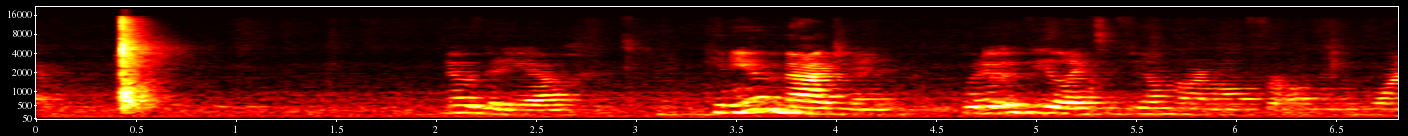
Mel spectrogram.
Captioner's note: clap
